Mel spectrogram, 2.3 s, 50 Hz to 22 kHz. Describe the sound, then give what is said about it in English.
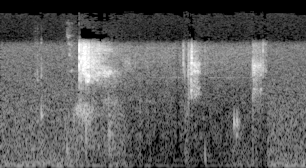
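A few soft sipping sounds, short wet slurps and swallows spaced over a couple of seconds against a quiet background, with no talking. Someone is taking a first sip of Hazy Bastard, an 8% juicy New England IPA from a Long Island brewery. “So literally, I'm going to take a first sip and give you a one-sip reaction.”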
